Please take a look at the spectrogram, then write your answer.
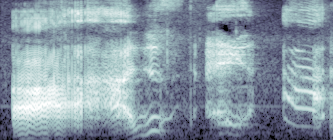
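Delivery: loud gush breaking into high squeaks; squeal, lost for words; swooning, high-pitched fangirl noises; overwhelmed fangirl squeal. Real, not acted. Gushing over the actor's arrival.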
